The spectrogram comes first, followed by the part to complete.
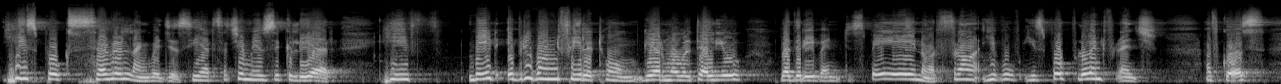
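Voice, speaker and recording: A woman speaking as a panelist in an on-stage conversation, reminiscing in a soft-spoken way that trails off quietly at the ends of phrases. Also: medium pitch, measured pace, low-quality recording. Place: talk venue stage.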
